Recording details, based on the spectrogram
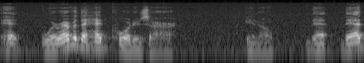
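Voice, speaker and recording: A somewhat breathy man with an American accent, very wide pitch swings, and a fairly slow pace. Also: medium pitch for a man. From Worcester, Massachusetts. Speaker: bank executive. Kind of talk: interview.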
